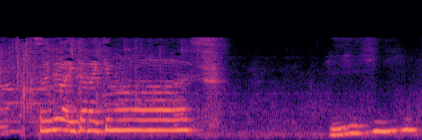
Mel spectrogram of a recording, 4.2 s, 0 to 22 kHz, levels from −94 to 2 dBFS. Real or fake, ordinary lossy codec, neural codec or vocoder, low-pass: real; MP3, 32 kbps; none; 7.2 kHz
